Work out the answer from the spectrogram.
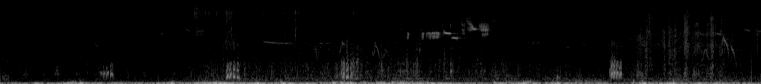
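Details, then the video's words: In a group now only seven strong, the dominant female keeps making soft, short meerkat chirrups every second or so over a heavy low rumble, the contact call that keeps the group close so no one disappears. "Meerkats have many different calls, and the most widely used is a chirruping that makes sure that the group are all close and no one has disappeared."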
